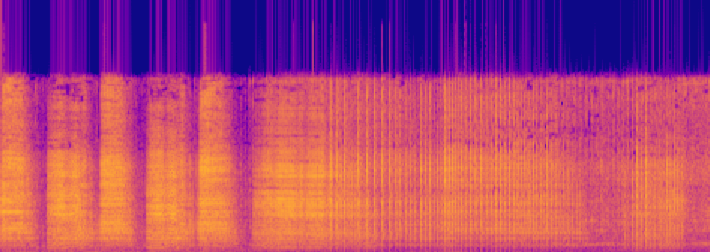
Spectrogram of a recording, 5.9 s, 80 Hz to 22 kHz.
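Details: BB Right bottom bracket on an S5 bike: sharp dry creaks and ratchety clicks in bursts with pedalling, from the bottom bracket area.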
